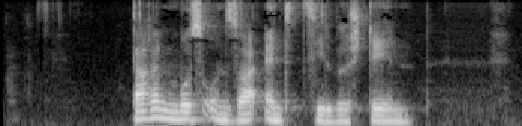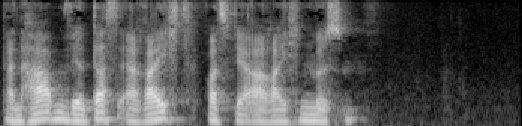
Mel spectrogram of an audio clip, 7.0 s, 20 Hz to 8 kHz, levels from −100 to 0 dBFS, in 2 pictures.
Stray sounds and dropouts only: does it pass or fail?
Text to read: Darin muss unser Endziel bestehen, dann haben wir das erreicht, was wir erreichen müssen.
pass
